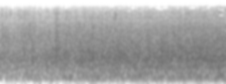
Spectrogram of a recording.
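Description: A large audience applauding, the clapping swelling up over the first moments and then holding steady.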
